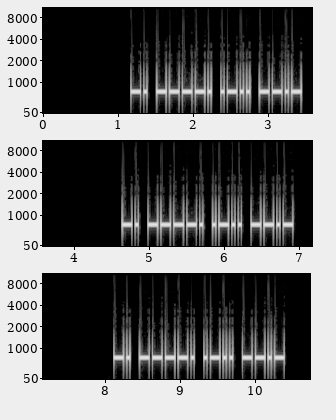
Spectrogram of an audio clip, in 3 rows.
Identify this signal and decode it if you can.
Morse code, heard as a keyed tone, about 28 wpm, 700 Hz. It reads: N9LQ N9LQ N9LQ
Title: Call Signs Repeated 2x - 28wpm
